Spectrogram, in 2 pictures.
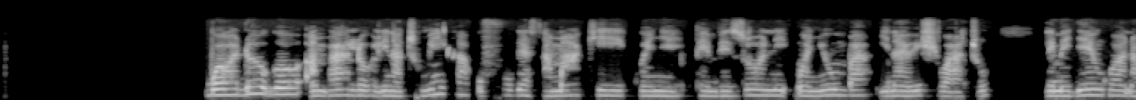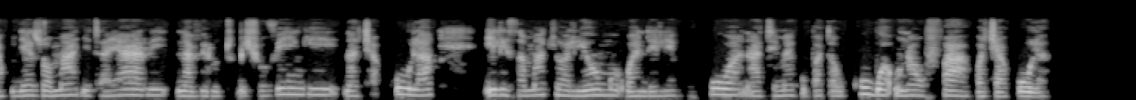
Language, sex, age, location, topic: Swahili, female, 36-49, Dar es Salaam, agriculture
